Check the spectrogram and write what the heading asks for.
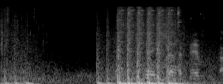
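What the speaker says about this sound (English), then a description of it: "They shot everybody." Gunfire in Call of Duty Black Ops Cold War: quiet at first, then from about one second a dense burst of rapid shots fills the rest, loud and close, with game noise beneath.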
